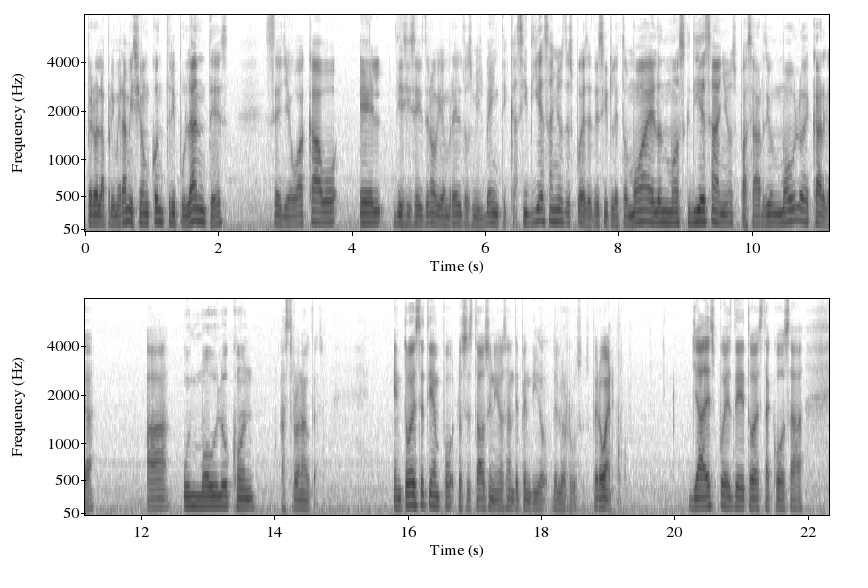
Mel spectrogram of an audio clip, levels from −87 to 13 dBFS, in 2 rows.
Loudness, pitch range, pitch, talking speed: -23 LUFS, 115-140 Hz, 125 Hz, 160 wpm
